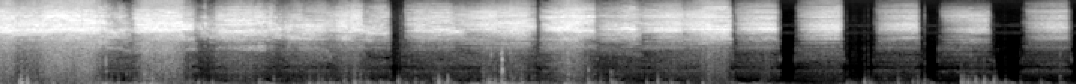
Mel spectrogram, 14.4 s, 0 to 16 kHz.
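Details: Barn owl nestlings in a nest box in Israel on 27 June 2021, as the male brings a vole that the smallest chicks grab: loud, harsh, rasping hisses, first nearly continuous and then broken into shorter bursts about a second apart.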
